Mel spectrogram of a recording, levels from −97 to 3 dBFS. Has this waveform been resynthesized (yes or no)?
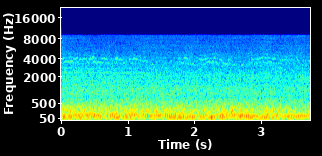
yes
